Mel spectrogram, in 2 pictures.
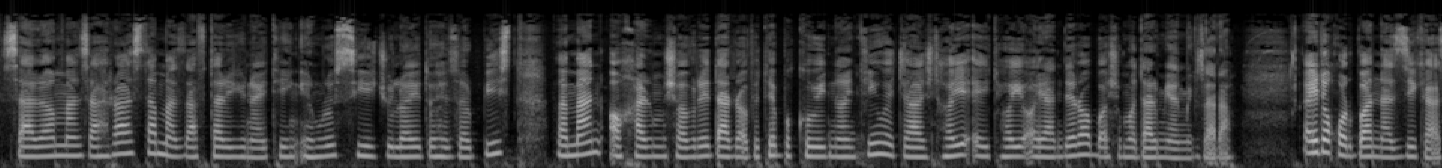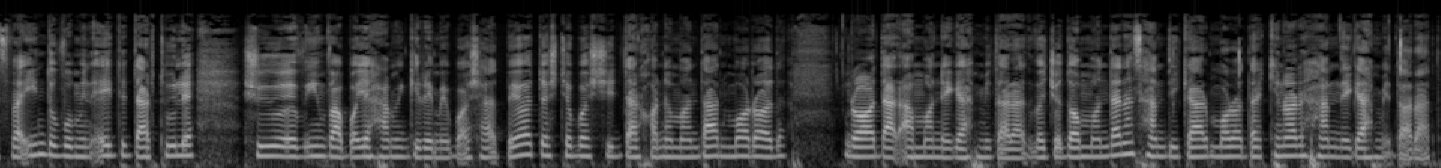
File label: Dari Persian COVID19 advice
